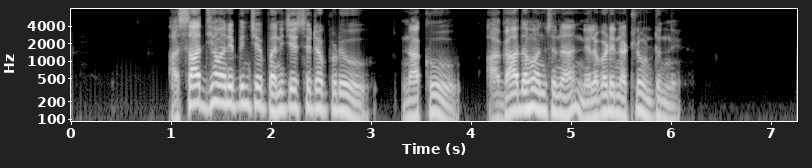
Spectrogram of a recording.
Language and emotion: Telugu, sad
